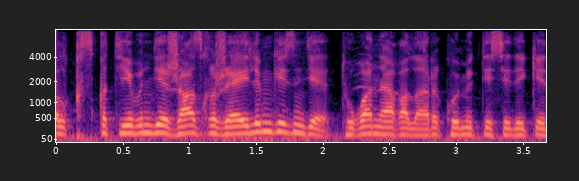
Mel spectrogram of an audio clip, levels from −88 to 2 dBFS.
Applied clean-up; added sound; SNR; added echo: none; none; none; none.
